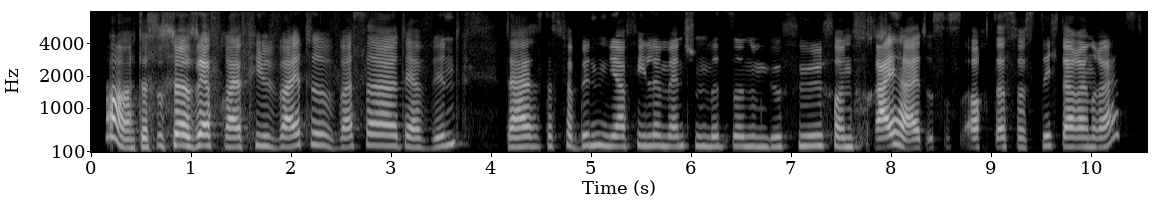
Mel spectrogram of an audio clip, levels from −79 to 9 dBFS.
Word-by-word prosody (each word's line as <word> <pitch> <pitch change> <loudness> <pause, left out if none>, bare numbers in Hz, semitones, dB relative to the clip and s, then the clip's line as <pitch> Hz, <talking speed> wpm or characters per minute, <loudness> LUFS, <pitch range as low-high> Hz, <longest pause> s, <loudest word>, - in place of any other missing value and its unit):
Ah, 390 - +7
das 190 +2 -1
ist 220 - -4
ja 225 -2 +8
sehr 220 +2 +7
frei. 200 -2 +2
Viel 210 -1 -6
Weite, 220 -1 0
Wasser, 220 +3 +1
der 190 -4 -4
Wind, 220 +8 -5 0.5
da 200 +1 +2
das 210 0 -12
verbinden 220 +1 -5
ja 205 0 0
viele 215 +1 -5
Menschen 210 0 -6
mit 205 0 -8
so 210 0 -5
'nem 205 -1 -7
Gefühl 215 +2 -6
von 205 -3 -2
Freiheit. 190 -2 +4
Ist 185 0 -16
es 185 - -15
auch 190 +1 -3
das, 195 +1 -4
was 185 0 -9
dich 215 +1 -7
daran 195 -1 +2
reizt? 205 - -4
205 Hz, 175 wpm, -23 LUFS, 195-220 Hz, 0.5 s, ja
